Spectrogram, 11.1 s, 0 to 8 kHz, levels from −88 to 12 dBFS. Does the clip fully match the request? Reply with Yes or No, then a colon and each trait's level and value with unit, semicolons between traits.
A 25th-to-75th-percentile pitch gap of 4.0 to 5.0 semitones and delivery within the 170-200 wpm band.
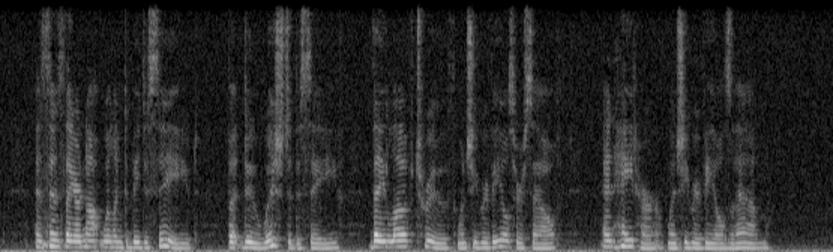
No: average, 4.3 semitones; average, 150 wpm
